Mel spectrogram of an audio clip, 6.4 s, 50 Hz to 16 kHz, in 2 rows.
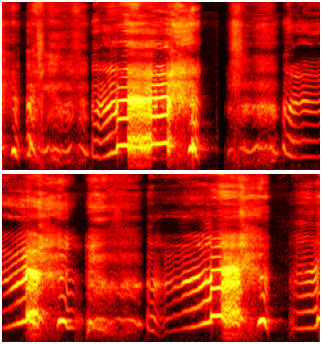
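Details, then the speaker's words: Loud, repeated wailing cries with sobbing breaths from a 5-year-old boy in a simulated severe head injury after a high-speed car crash: alert, right-sided head hematoma, heart rate 140, cervical spine immobilized. "he is alert and crying but has a hematoma on the right side of his head"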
